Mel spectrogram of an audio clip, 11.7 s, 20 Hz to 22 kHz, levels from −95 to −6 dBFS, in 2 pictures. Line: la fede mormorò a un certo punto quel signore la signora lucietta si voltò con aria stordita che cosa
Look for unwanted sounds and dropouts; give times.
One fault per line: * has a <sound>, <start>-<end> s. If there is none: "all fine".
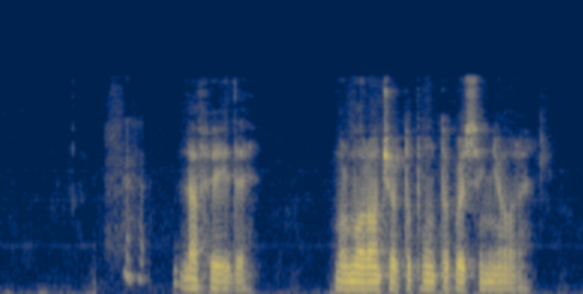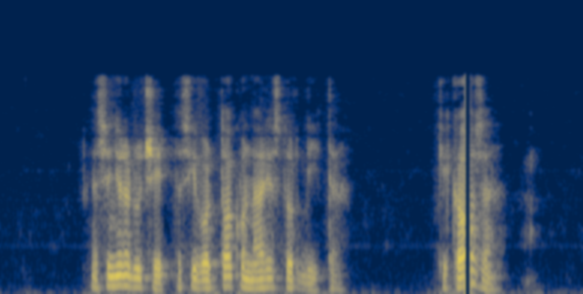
* has a laugh, 1.0-1.5 s
* has a dropout, 10.5-10.5 s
